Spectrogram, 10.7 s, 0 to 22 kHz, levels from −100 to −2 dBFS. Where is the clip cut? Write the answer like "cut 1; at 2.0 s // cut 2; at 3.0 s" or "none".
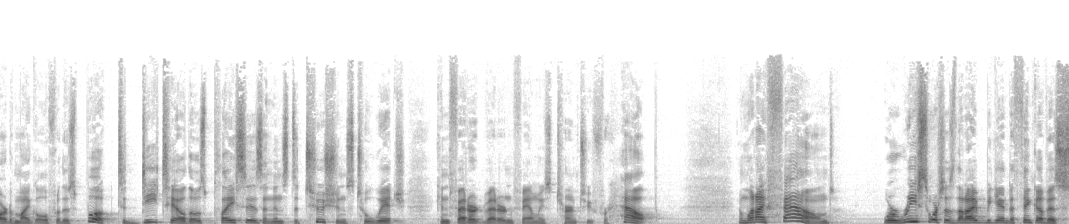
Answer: none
